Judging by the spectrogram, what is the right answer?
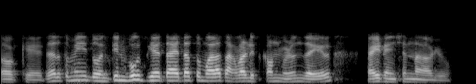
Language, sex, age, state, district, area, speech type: Marathi, female, 18-30, Maharashtra, Nagpur, urban, conversation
